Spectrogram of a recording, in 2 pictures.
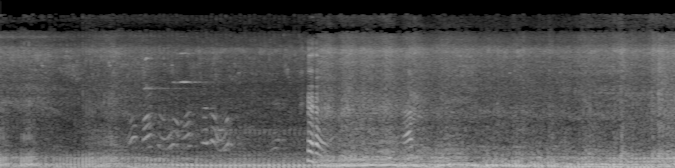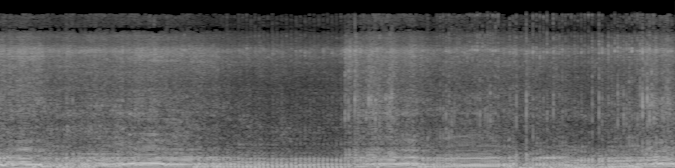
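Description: A motorcycle engine idles with a deep, steady rumble and revs up now and then.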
